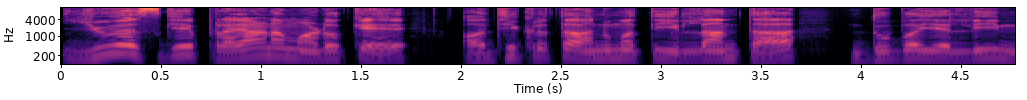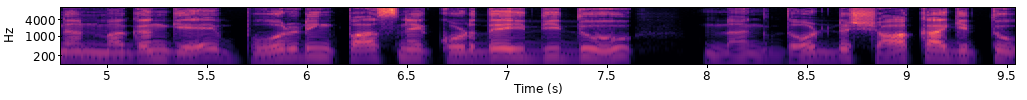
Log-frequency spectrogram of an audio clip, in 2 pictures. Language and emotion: Kannada, surprised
